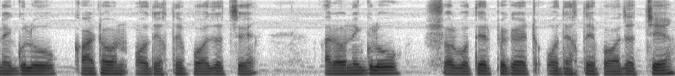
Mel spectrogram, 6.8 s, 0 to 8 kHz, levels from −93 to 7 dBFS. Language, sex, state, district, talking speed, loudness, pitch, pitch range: Bengali, male, Assam, Hailakandi, 115 wpm, -17 LUFS, 110 Hz, 105-120 Hz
